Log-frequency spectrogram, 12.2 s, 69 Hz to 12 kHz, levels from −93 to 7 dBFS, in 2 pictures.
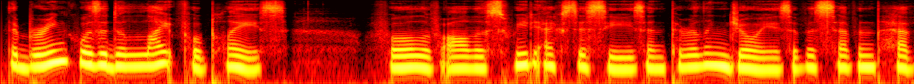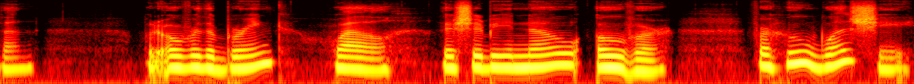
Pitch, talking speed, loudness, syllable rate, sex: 195 Hz, 155 wpm, -16 LUFS, 4.5 syllables/s, female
